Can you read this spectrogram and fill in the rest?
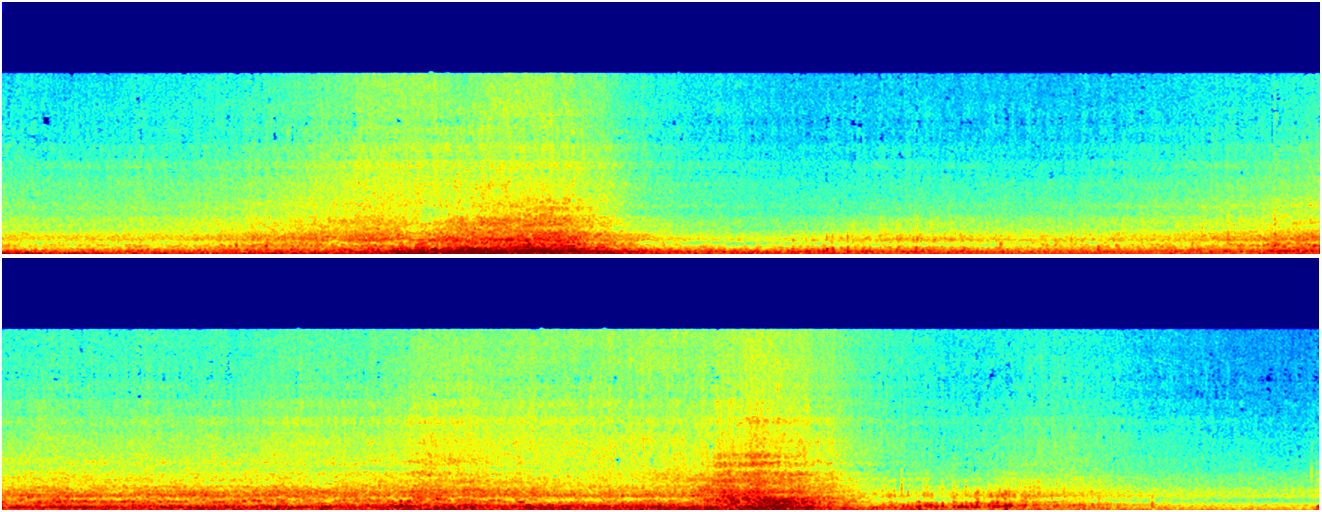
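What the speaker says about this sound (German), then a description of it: "da kann man gar nicht weg von den schönen Wellen hier" Atlantic waves break on the beach at Maspalomas, Gran Canaria, on a windy day, a broad steady surf roar that swells as each breaker crashes in and then eases back, with no talk.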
